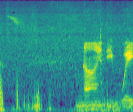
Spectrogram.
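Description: A man's voice: a brief pause, then a drawn-out hesitation sound leading into the next word, over a steady low rumble.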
